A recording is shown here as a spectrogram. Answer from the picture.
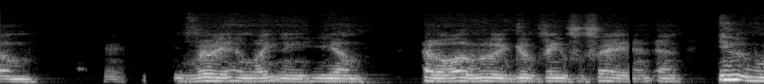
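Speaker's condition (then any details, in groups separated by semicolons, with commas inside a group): Cerebral palsy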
